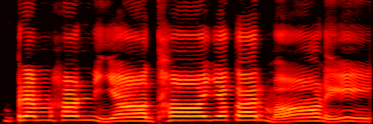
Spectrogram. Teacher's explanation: అనాని నాలుకని పైన అంగడికి తగిలిస్తే అనా పడిద్ది మనకి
